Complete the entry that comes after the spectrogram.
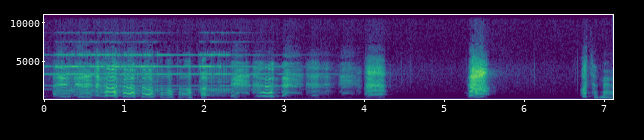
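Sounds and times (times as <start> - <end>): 
bell ringing: 0.0 - 3.8.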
